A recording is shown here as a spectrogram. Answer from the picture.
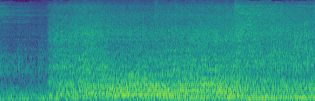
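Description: Chevrolet Camaro's engine revving hard as the car accelerates and speeds past, cutting in suddenly about a third of a second in after a brief beat of music.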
